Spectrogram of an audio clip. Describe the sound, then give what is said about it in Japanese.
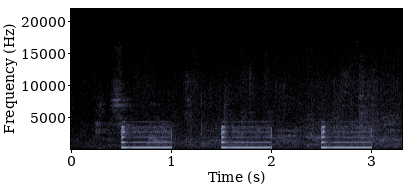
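After a phone call is hung up, a telephone busy tone sounds three times in an even rhythm, each steady electronic beep lasting about half a second with equal pauses between, clear and fairly loud over faint background hiss. “電話を切った同盟機はそれを胸元にしまった。”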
